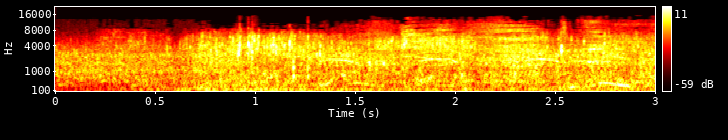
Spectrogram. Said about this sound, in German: Eine Riesenwelle packte das Boot und warf es um. Julian und Dick stürzten ins Wasser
